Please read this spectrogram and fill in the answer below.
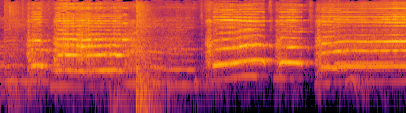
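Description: A young girl singing long, high notes into a toy microphone, in three drawn-out phrases, with a dull thump about a second and a half in.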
